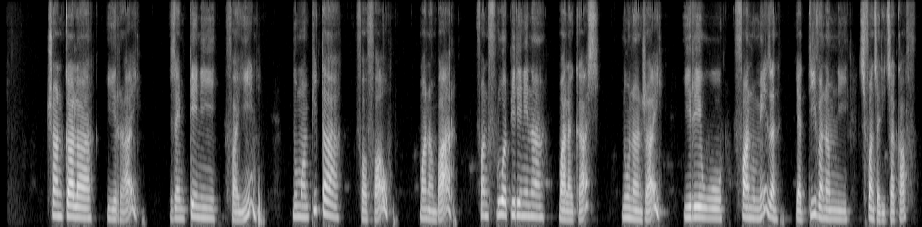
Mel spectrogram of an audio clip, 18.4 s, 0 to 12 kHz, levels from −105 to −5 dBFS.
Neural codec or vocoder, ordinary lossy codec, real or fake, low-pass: none; Opus, 16 kbps; real; 10.8 kHz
